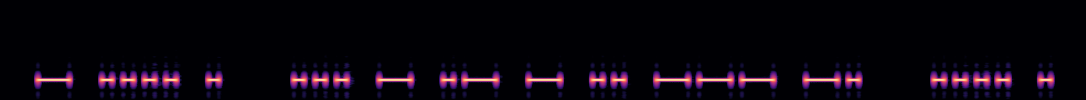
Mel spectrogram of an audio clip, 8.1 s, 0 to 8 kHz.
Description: Morse code, heard as a keyed tone, about 15 wpm, 610 Hz. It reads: THE STATION HE
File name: 2011-10-mp3 / n07-A DOT 15wpm.mp3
